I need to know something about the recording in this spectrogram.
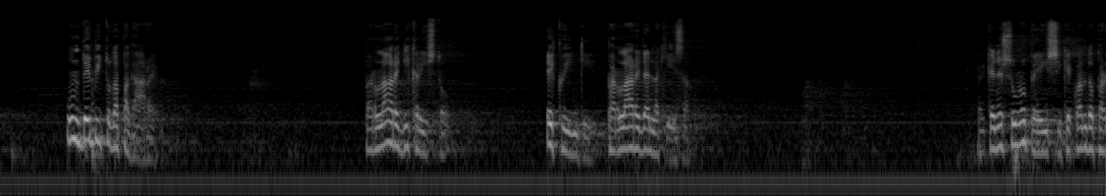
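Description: An elderly man speaks slowly into a microphone, pausing between phrases.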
